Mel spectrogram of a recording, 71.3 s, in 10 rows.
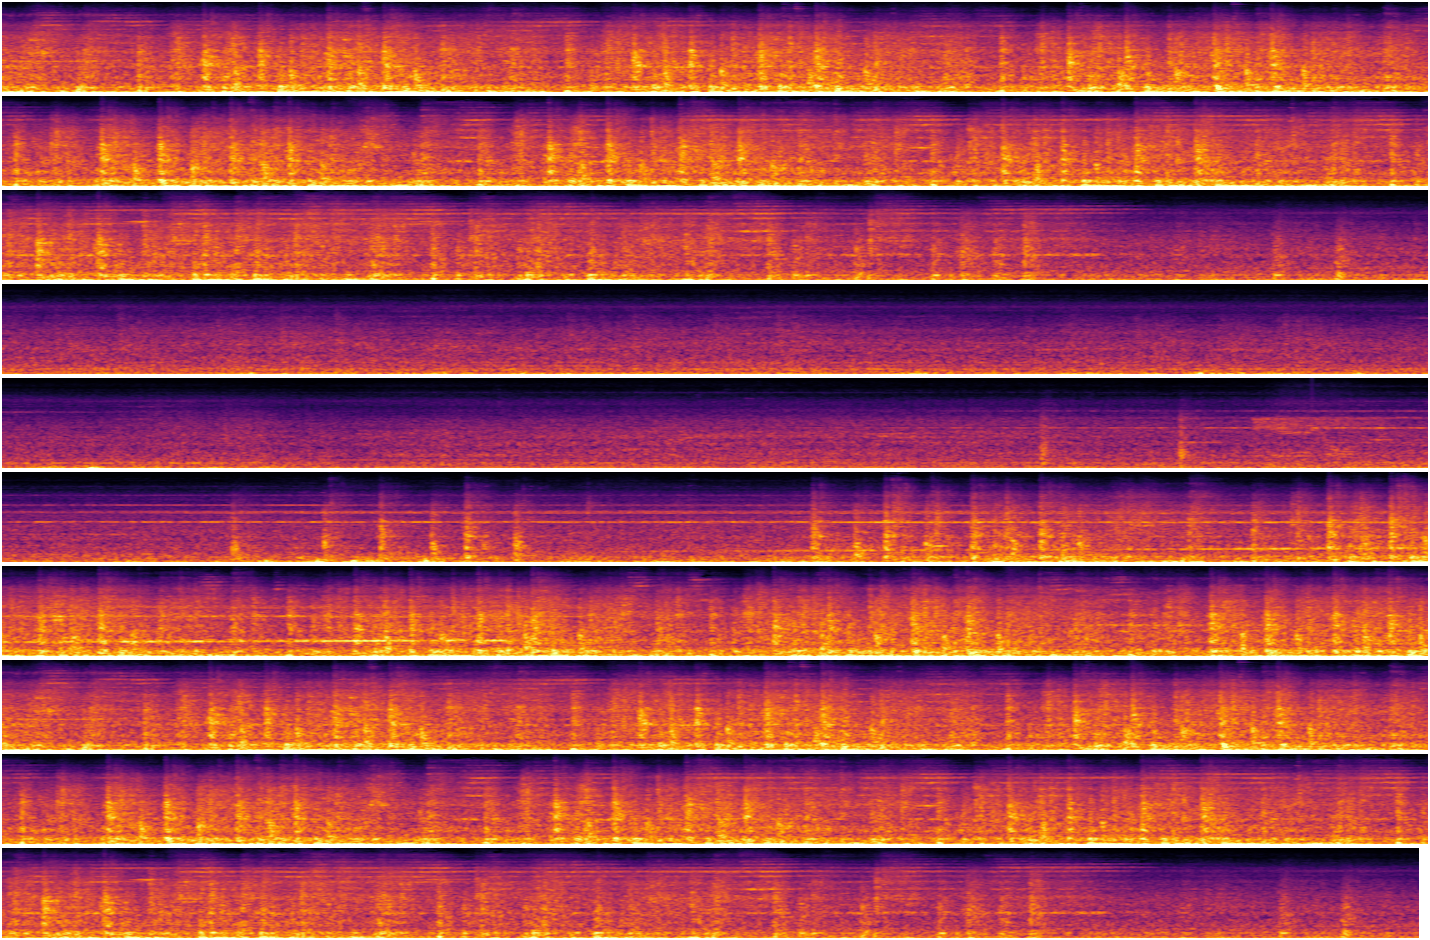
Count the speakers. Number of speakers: zero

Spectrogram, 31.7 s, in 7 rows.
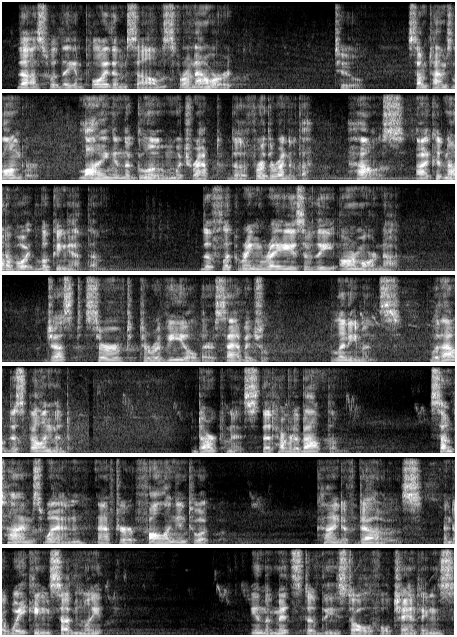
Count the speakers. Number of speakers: one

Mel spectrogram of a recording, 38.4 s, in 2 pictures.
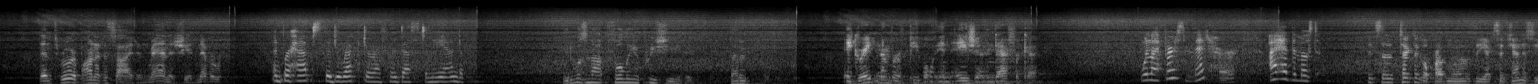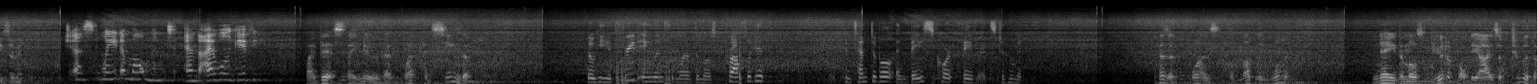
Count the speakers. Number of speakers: nine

